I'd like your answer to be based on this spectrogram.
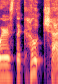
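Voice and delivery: mock, imitated yelling. Telling listeners about Mary at a party, retelling Mary yelling. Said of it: "just yelling".

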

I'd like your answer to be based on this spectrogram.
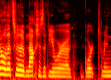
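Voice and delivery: normal talking voice

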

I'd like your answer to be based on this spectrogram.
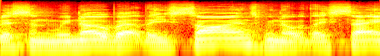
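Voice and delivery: ordinary delivery

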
